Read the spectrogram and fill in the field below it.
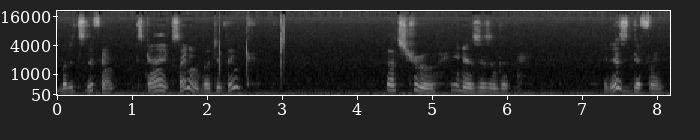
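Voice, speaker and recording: A woman streamer with a mellow, mid-pitched voice gives casual game commentary. She drops wry, reactive asides, with faint noise behind her. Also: animated, a little slow, long pauses, low-quality recording. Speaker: gaming channel streamer. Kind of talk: casual let's-play commentary, reading some game lines aloud.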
